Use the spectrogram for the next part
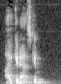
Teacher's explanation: It's a positive statement. The intonation goes down at the end.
